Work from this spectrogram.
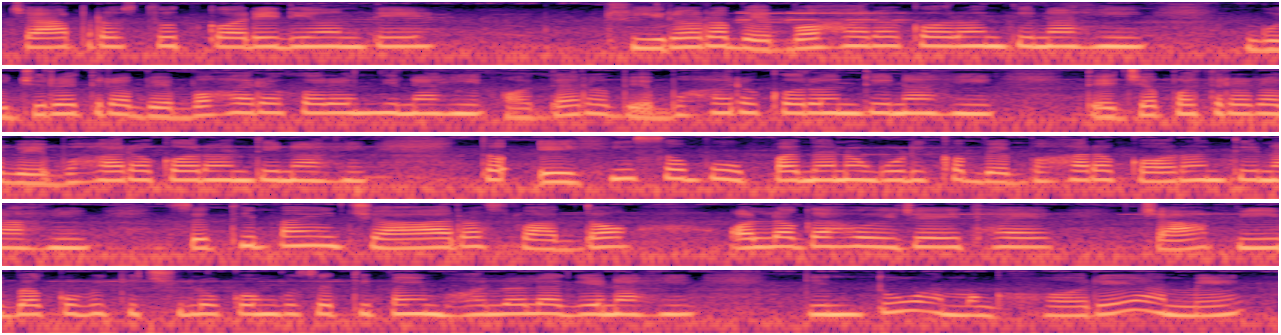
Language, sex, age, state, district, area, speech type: Odia, female, 18-30, Odisha, Rayagada, rural, spontaneous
